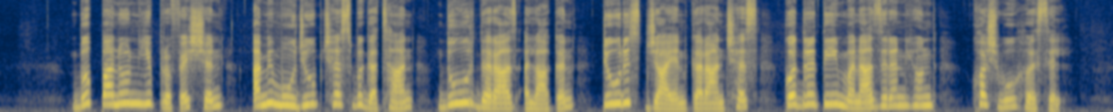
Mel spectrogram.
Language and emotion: Kashmiri, neutral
